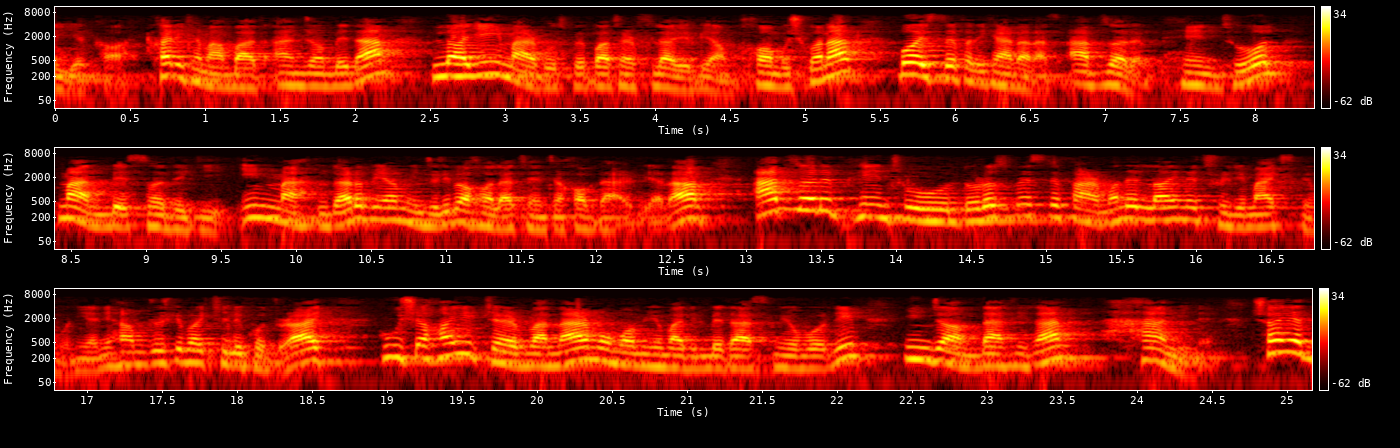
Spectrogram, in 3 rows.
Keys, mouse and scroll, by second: 0.5 click, 3.0 alt+scroll up 1, 4.0-5.0 drag, 6.7-20.9 drag, 21.1 alt+scroll down 1, 22.4-23.1 alt+scroll up 3, 24.9 BackSpace.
